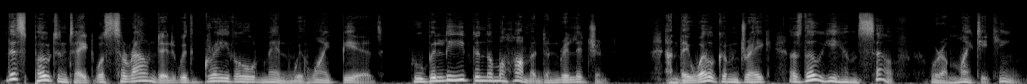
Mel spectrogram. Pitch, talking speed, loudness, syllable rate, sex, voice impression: 120 Hz, 170 wpm, -22 LUFS, 5.5 syllables/s, male, masculine, adult-like, slightly bright, refreshing, sincere, slightly kind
